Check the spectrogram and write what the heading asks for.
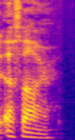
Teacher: where the first a is short the second long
